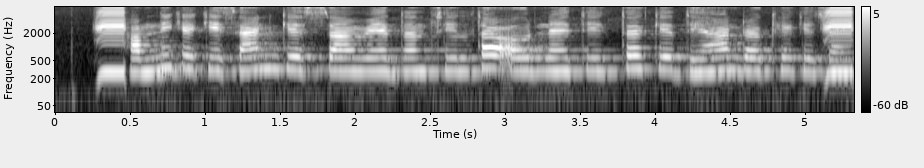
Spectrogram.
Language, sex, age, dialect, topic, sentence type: Bhojpuri, female, 25-30, Southern / Standard, agriculture, question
